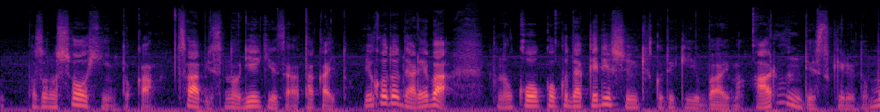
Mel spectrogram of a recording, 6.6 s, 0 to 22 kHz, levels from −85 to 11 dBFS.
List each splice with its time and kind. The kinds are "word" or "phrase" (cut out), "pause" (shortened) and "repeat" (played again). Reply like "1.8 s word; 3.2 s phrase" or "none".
2.7 s pause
